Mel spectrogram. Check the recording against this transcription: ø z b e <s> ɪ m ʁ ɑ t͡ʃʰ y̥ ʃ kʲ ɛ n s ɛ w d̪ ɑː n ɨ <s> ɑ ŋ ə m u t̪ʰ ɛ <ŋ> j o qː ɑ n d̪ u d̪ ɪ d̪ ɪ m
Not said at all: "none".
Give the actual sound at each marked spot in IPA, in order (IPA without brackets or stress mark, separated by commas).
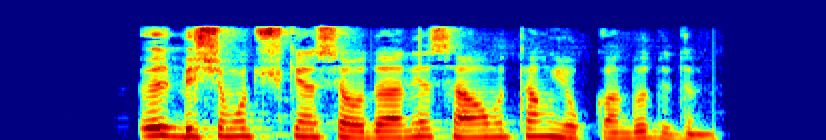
ʃ, s, ŋ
